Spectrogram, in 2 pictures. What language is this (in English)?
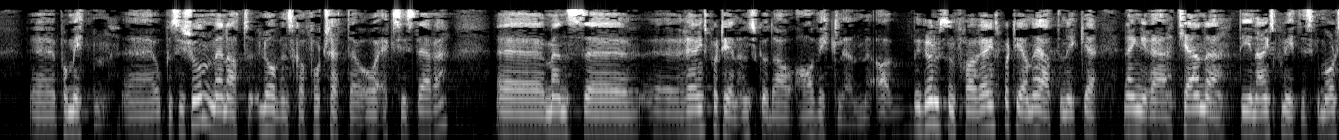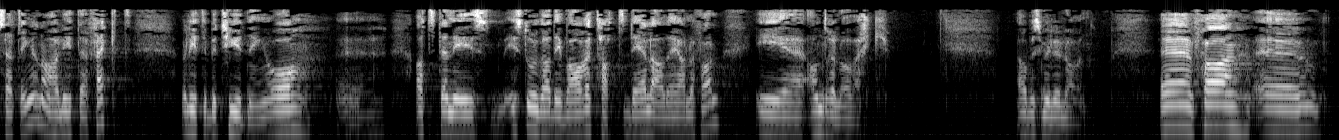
Norwegian Nynorsk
